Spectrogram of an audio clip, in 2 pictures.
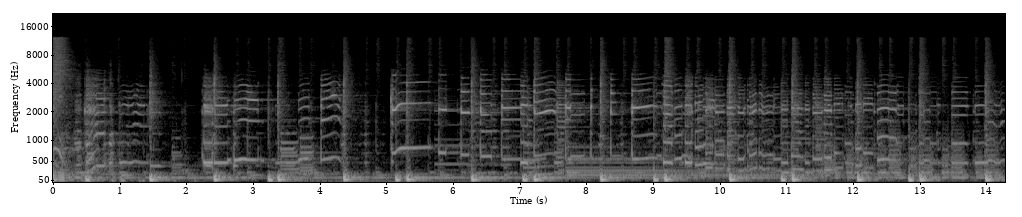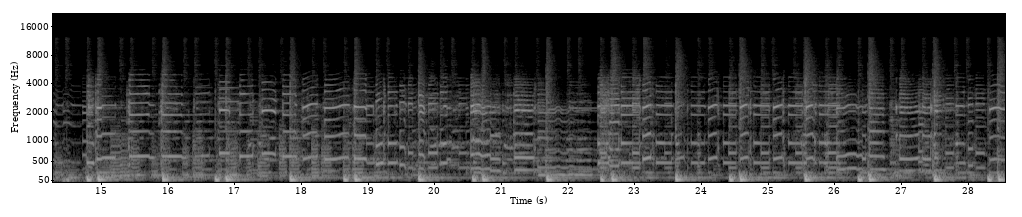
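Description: Live electric blues band playing an instrumental passage. A lead line of bent notes, with electric guitar prominent, plays over bass and drums keeping a steady beat.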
